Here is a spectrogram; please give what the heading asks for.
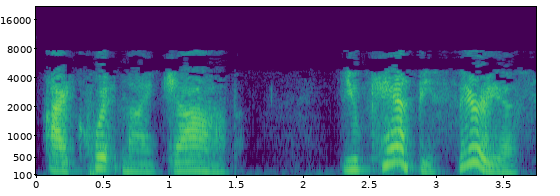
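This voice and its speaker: A woman co-hosting a radio English lesson, reading dialogue lines slowly and clearly and adding short notes in Mandarin. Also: on the low side, sing-song, narrow, tinny audio, slight background noise. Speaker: English co-host.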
